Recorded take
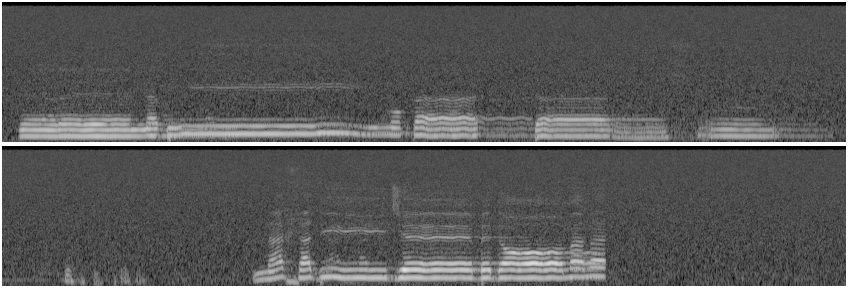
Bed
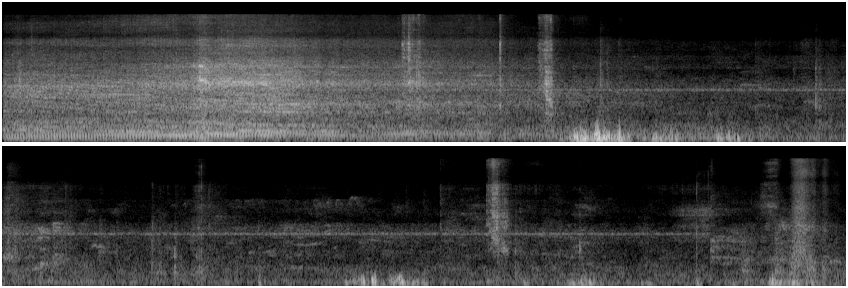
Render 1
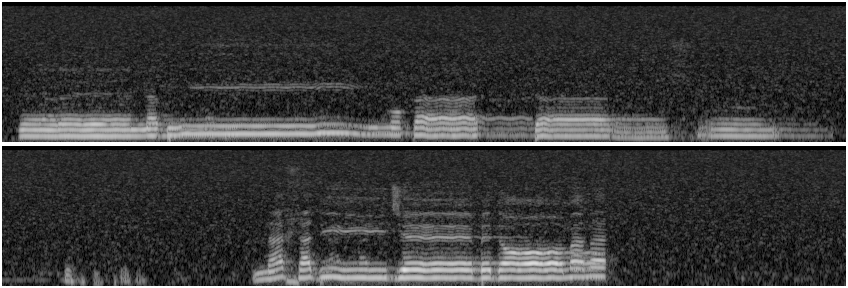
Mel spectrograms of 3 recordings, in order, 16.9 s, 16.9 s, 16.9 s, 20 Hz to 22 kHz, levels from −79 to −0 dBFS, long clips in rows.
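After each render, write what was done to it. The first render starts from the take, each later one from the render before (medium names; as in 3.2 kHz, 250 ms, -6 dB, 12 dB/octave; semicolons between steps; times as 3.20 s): noise reduction 14 dB, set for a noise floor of -34 dBFS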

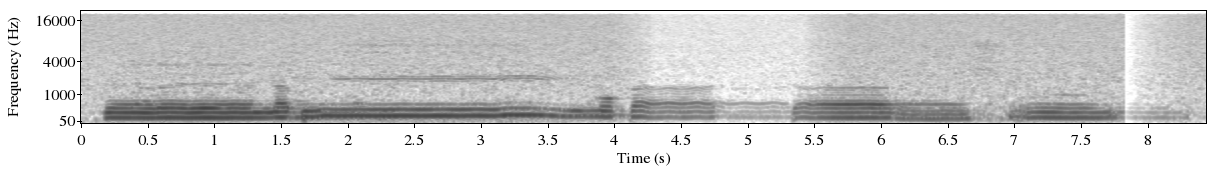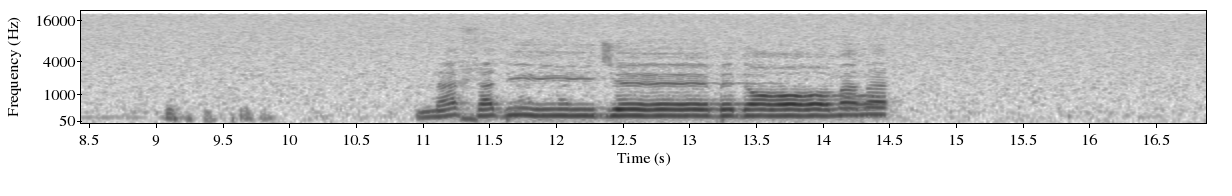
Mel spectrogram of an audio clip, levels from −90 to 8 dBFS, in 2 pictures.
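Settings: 3.96–5.74 s: dip -13.5 dB, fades 0.34 s; 7.82–8.31 s: fade in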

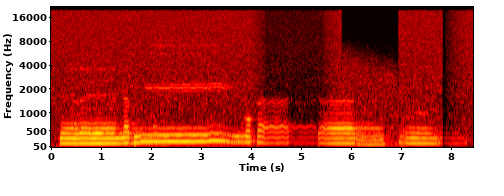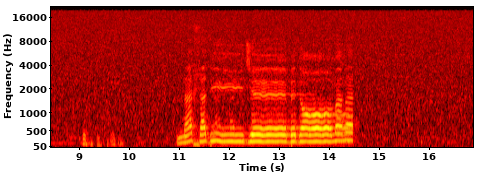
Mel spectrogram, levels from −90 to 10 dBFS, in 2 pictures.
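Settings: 5.79–6.93 s: low-pass 5 kHz -> 2.8 kHz 24 dB/octave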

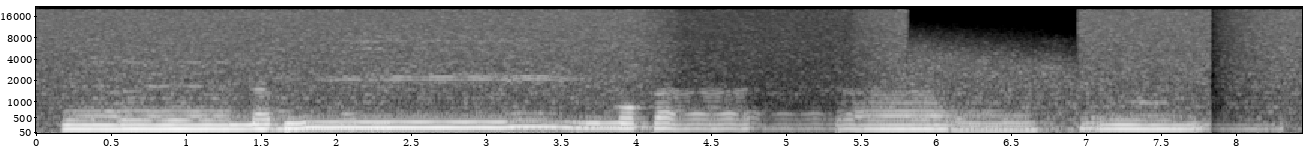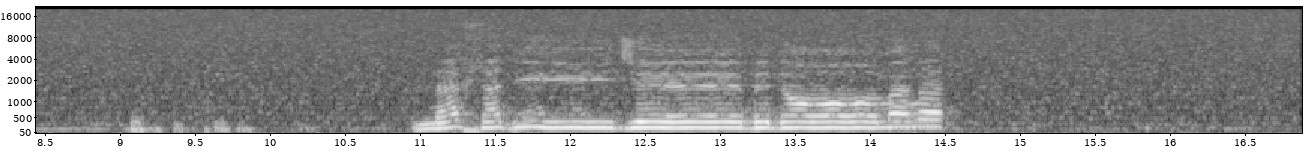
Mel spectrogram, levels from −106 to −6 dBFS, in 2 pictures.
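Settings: bass shelf 190 Hz +8 dB; comb 6.1 ms, depth 94%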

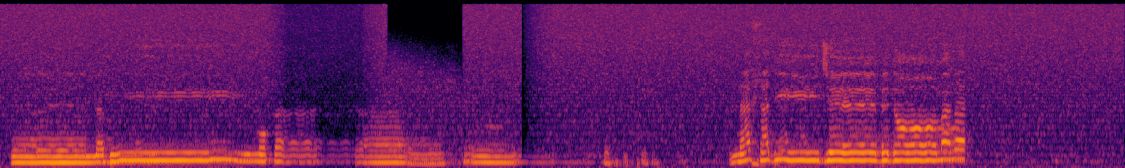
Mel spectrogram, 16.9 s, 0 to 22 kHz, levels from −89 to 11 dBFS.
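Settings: treble shelf 3.8 kHz +8.5 dB; hum notches 50/100/150 Hz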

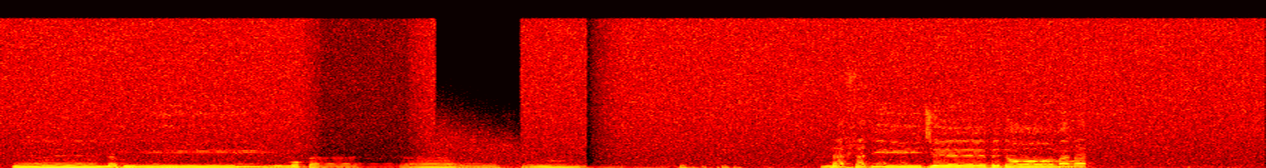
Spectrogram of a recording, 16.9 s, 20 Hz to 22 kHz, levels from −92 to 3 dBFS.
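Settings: trim -6 dB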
